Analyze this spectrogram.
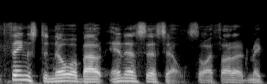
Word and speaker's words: NSSL: And one of those things is that it is not pronounced NISL, right?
